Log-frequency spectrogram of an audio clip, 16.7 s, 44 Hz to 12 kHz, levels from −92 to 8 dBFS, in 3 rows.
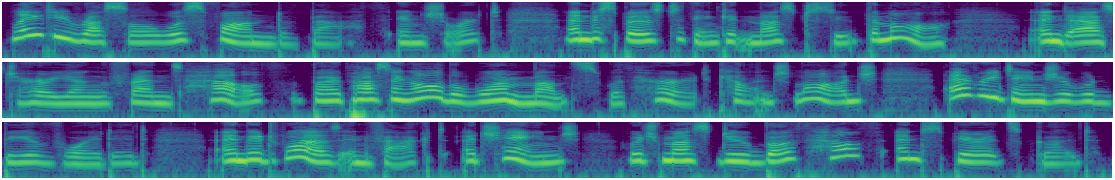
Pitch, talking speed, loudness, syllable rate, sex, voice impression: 240 Hz, 200 wpm, -18 LUFS, 4.7 syllables/s, female, very feminine, slightly young, slightly adult-like, very thin, slightly tensed, slightly weak, bright, slightly soft, very clear, very fluent, cute, very intellectual, refreshing, sincere, slightly calm, friendly, slightly reassuring, very unique, very elegant, sweet, very lively, slightly strict, intense, sharp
